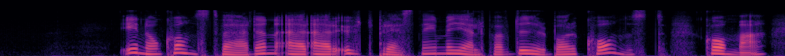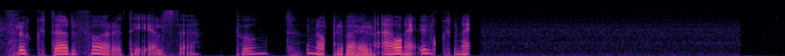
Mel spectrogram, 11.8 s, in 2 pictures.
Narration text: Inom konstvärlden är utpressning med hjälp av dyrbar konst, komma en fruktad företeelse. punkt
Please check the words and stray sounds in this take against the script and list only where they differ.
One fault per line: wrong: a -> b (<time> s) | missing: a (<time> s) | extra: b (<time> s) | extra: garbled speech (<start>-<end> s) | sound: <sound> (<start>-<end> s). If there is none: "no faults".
extra: är (2.3 s)
missing: en (5.8 s)
extra: garbled speech (8.2-9.4 s)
